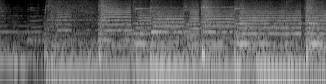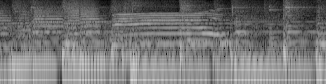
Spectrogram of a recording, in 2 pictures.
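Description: An upbeat pop song plays loudly, bright chiming bell tones ringing over a steady bass line and regular rhythmic beats, with no voices heard.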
